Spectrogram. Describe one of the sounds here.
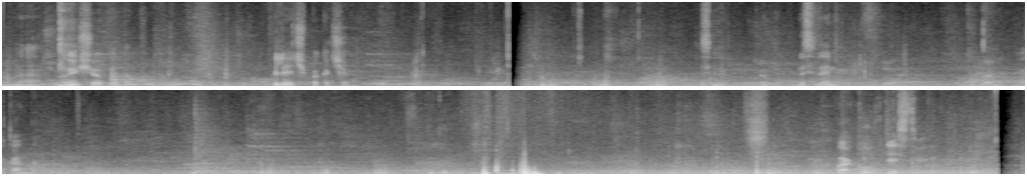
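A young man talks with animation close to a microphone in a large echoing hall.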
